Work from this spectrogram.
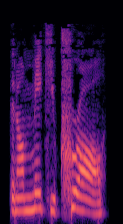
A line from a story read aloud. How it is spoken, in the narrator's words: she snarls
